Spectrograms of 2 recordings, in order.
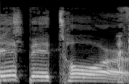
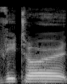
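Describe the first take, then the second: First: The name is said slowly and deliberately. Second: The name is said at a normal quick pace.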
